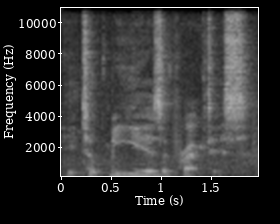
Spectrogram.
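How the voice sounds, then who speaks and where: Slow-talking British man streaming a game. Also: on the high side, little pitch movement, background noise. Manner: unhurried, musing, thinks aloud with many fillers. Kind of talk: relaxed let's-play commentary.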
